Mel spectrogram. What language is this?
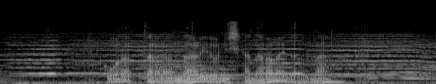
Japanese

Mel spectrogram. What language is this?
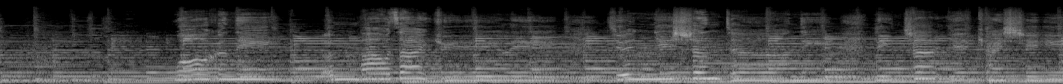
Chinese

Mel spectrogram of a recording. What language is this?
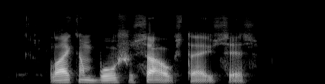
Latvian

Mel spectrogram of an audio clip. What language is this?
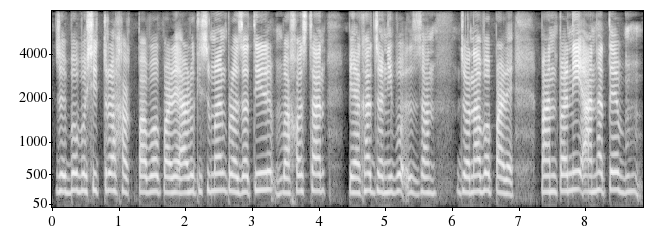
Assamese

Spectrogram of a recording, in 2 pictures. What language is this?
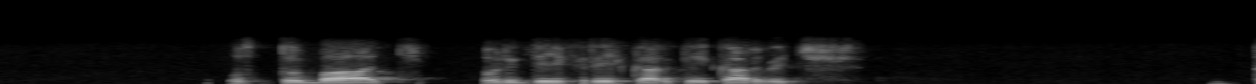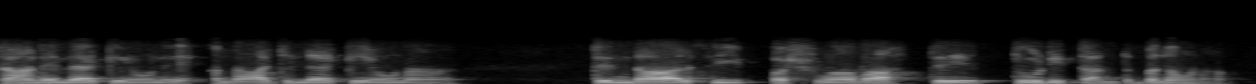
Punjabi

